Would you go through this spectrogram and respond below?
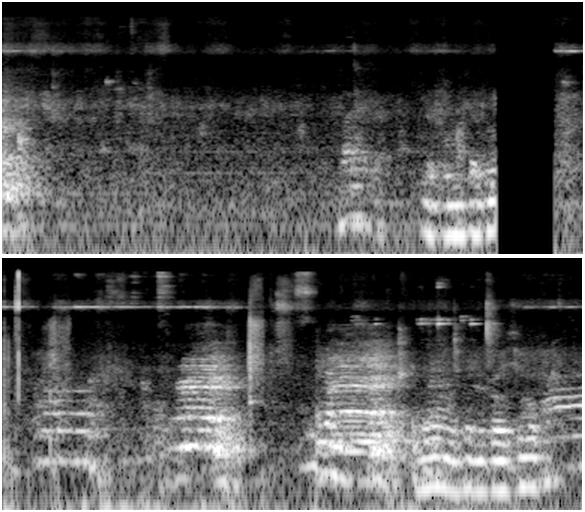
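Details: Miniature Punganur cattle at a farm near Rajahmundry, Andhra Pradesh, India: several deep harmonic moos, rising and falling, some long and drawn out, with people talking and background noise between calls.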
